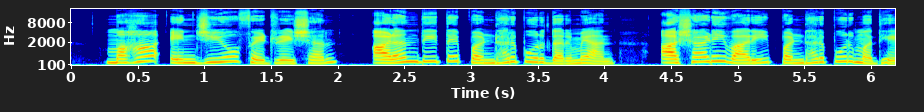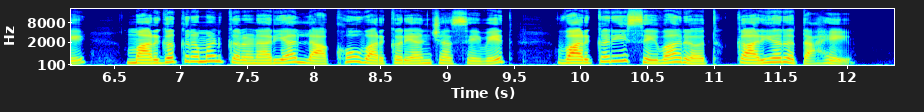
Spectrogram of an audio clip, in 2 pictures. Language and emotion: Marathi, neutral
